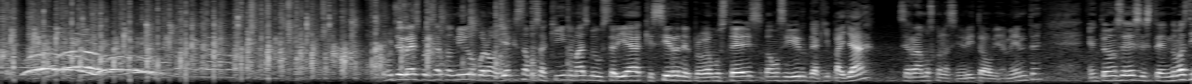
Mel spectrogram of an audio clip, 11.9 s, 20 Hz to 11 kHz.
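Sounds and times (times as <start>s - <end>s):
small group clapping in applause: 0.0s - 5.9s
speech: 3.9s - 11.9s.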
